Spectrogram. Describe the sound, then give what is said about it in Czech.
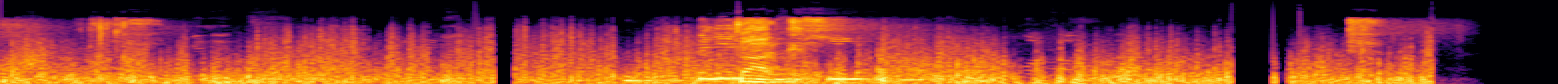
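Wind blows hard into the microphone, a loud, continuous rumbling buffet across the whole recording with brief dropouts near the end, while a voice briefly speaks over it. “Tak, já to musím už zastavit, ano, protože to bylo takový, on ten, ten vítr do toho hrozně, hrozně to fučel.”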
